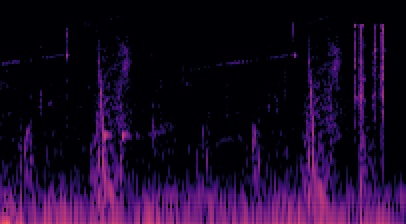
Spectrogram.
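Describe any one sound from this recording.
A shimmering, rising chime rings out in a video game.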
